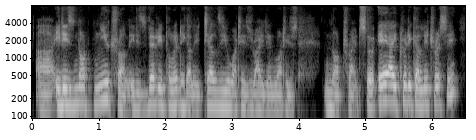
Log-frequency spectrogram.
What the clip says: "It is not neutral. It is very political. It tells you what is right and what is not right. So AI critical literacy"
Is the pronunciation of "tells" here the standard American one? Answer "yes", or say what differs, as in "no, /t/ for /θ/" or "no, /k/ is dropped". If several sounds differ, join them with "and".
yes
